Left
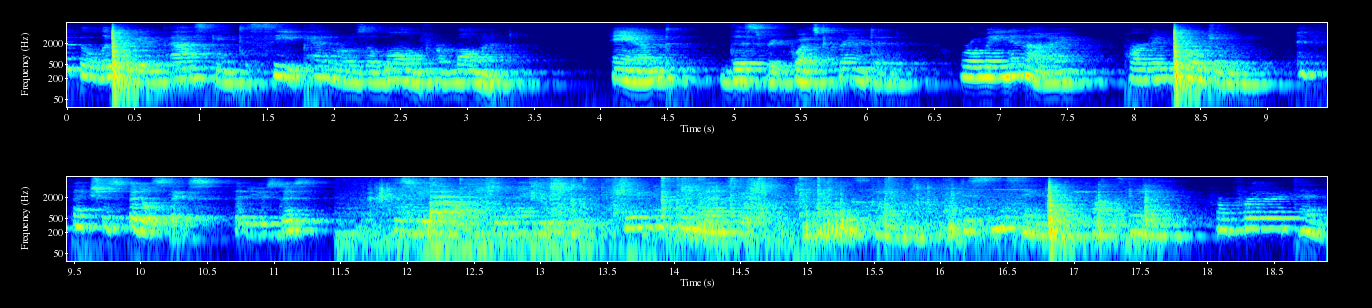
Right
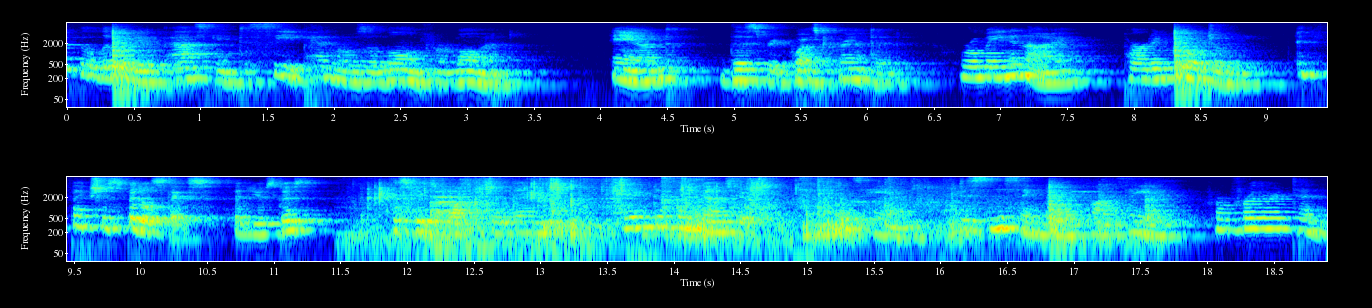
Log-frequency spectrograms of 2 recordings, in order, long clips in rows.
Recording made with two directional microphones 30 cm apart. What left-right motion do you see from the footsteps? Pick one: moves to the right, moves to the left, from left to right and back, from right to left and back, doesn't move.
moves to the left.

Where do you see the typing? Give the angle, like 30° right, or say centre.
40° left.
